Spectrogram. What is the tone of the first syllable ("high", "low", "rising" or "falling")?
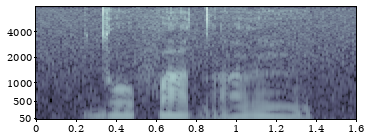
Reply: high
